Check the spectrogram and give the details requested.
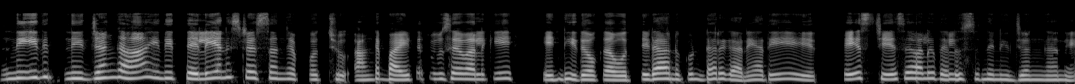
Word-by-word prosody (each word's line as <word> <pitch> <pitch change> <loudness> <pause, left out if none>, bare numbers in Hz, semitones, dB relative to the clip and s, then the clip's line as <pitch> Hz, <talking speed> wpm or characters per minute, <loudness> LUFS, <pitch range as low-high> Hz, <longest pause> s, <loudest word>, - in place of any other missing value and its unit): నీది 310 +4 +4 0.3
నిజంగా 290 +4 +2 0.3
ఇది 290 0 0 0.2
తెలియని 275 +5 +5
స్ట్రెస్ 295 -3 0
అని 255 -2 -3
చెప్పొచ్చు. 225 -1 -6 0.2
అంటే 215 +5 -3
బయట 215 0 +3 0.2
చూసేవాళ్ళకి 250 0 0 0.5
ఏంటి 230 +4 -1
ఇదొక 215 -1 0 0.2
ఒత్తిడా? 230 +6 +2
అనుకుంటారు 240 +1 -3
గాని, 190 +1 -2
అది 225 +2 -3 0.7
ఫేస్ 255 +4 +2
చేసే 245 +3 +1
వాళ్ళకి 270 0 -1
తెలుస్తుంది 235 +1 -3
నిజంగానే. 210 -1 -3
240 Hz, 115 wpm, -23 LUFS, 220-270 Hz, 0.7 s, తెలియని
